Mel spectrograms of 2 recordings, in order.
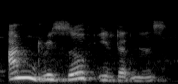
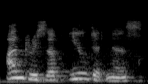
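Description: First: Unreserved drawn out slowly, weightier than yieldedness; stress on UNRESERVED. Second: Said in the usual way. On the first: Shown as a demonstration. Teacher recalling the word that intrigued her, stressing UNRESERVED. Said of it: "there was an emphasis on the word unreserved".

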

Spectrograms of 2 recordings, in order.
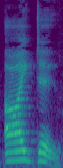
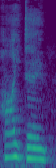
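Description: First: Firm reply at normal pitch; a hint of a firm father; lightly voiced dad. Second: Put-on little boy Peter. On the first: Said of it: "said Dad". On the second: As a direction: chime in as a small boy. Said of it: "said Peter". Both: A narrator's reading.

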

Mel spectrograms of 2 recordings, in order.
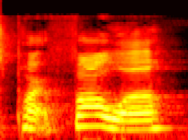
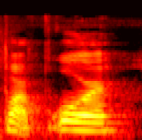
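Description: First: "four" stretched into two syllables, "fow-uh"; playful "fow-uh" for "four"; drawn-out mispronunciation. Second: Said in the usual way. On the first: Shown as a demonstration. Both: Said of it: "or just part four".

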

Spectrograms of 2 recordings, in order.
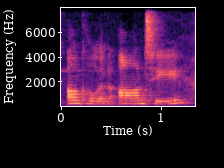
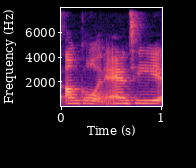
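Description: First: "auntie" said as AHN-tee; broad-A auntie. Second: Said in the usual way. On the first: Shown as a demonstration. Vlogger trying the other pronunciation on herself, "auntie" as AHN-tee.

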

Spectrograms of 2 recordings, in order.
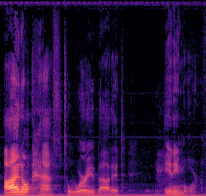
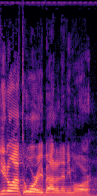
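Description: First: Sincere and quiet. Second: Rushed, fast punchline delivery; quick punchline. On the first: Acted. Preacher leading the flock to trust the shepherd, quiet sincere. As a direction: let it settle in softly. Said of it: "we ought to be able to say tonight". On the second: Retold or imitated. Little boy confessing the broken dish, quick punchline. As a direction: tumble the words out quickly. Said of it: "He said".

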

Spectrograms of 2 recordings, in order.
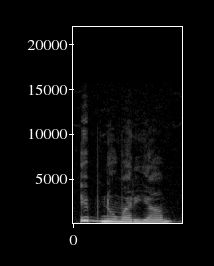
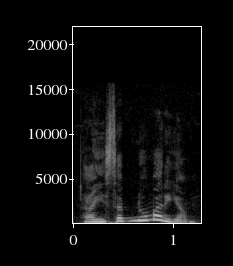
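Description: First: ابن opened with a clear "i" before مريم; with the hamza. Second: بن said "bnu" with no alif, running from عيسى; silent hamza. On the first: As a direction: sound the alif of ابن at the start. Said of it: "إذا قلنا". (ابن مريم بنطق الهمزة) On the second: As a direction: link عيسى straight into بن مريم. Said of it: "فنقول". (عيسى بن مريم دون نطق الهمزة) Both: Shown as a demonstration.

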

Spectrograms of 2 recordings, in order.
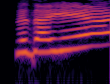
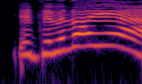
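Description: First: Mother calling her daughter to come. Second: A higher, more insistent call of சின்னதாயே; mother calling a second time, more insistent. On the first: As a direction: call her name with a rising end. Mother calls daughter from inside. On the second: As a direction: call her again, more impatient. Calls again, higher. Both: Acted.

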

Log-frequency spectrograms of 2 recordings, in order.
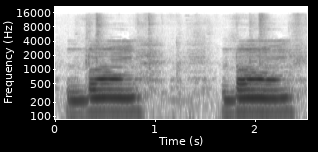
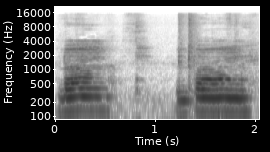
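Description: The two takes are said the same way.

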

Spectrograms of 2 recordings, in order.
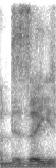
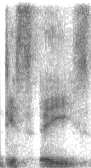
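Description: First: Said in the usual way. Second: "dis-ease" said as dis, then ease; split into two words. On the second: Shown as a demonstration. Explaining a belief about illness, "dis-ease" split in two. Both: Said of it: "disease being dis-ease".

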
